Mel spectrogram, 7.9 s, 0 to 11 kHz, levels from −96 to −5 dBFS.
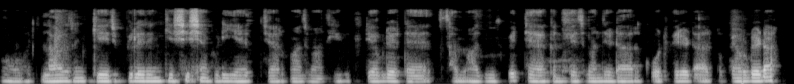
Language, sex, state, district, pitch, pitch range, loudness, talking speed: Marwari, male, Rajasthan, Nagaur, 125 Hz, 120-125 Hz, -31 LUFS, 195 wpm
